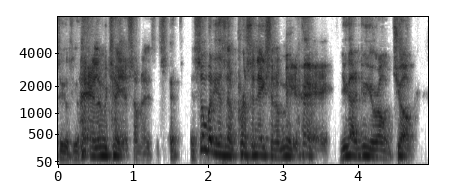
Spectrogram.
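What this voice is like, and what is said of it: Imitates another person's voice. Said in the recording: “I remember when Rodney Dangerfield said, he goes”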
